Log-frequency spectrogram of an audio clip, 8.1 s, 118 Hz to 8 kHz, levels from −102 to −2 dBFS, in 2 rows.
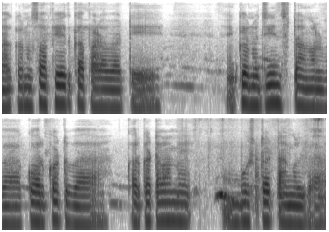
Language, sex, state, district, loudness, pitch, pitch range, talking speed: Bhojpuri, female, Uttar Pradesh, Ghazipur, -26 LUFS, 165 Hz, 150-175 Hz, 120 wpm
